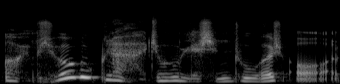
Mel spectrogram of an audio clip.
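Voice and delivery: slow, whispered creepy mentor; slow sinister whisper. Retold or imitated. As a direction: hiss out satisfaction slowly. Sinister mentor welcomes pupil.

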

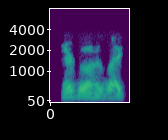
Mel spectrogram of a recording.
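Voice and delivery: usual speaking voice

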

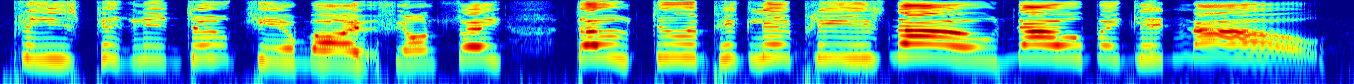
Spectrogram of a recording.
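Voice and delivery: very high, hammed-up pleading whine; mocking whiny plea. Mocking the actor begging Piglet not to kill her, high whiny plea. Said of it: "the way this guy is acting is just".

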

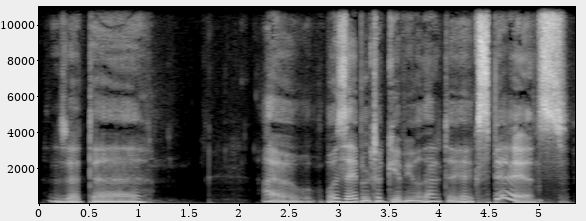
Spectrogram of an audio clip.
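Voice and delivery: German therapist voice; German accent. Acted.

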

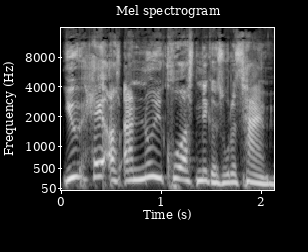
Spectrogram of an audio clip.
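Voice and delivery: aggrieved outburst at someone absent; indignant accusation. Acted. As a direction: hurl the accusation at her. Heated mock address to absent actress.

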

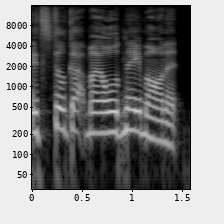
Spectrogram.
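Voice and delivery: ordinary talk

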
